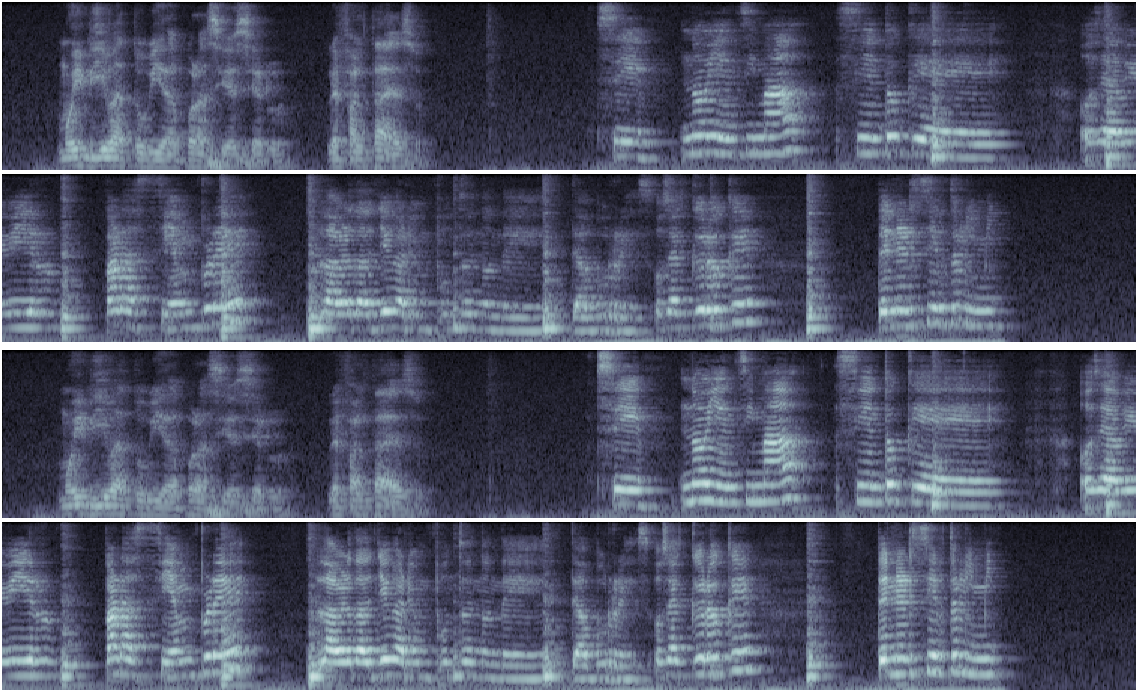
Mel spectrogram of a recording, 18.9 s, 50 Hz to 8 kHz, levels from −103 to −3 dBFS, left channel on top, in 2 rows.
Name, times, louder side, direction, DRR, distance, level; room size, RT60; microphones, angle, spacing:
voice 1, 0.5-2.4 2.7-3.5 10.8-10.9, left 2 dB, 50° left, 0.6 m, -38 dB
voice 2, 5.0-8.4 9.0-10.0 10.3-11.6 12.0-15.9 16.8-17.8, right 4 dB, 65° right, 0.4 m, -28 dB
sound 1, 7.7-7.9 9.2-9.5 9.9-10.2 11.3-11.6 12.0-12.3 13.2-13.3 13.7-14.2 15.3-15.5 16.2-16.3, equal, 15° left, 0.4 m, -32 dB
4.3 x 2.1 x 2.7 m
head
